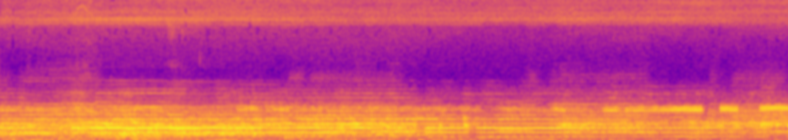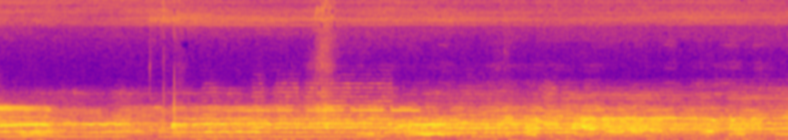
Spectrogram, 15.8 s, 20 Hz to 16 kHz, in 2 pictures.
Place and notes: Réunion - 20200624 20h15 ambiance les élections
Cortèges de voitures pour soutenir un candidat aux municipales CILAOS
Saint-Pierre, La Réunion, France, 24 June 2020, ~20:00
